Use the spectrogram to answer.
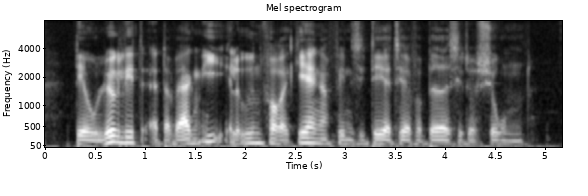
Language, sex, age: Danish, male, 33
